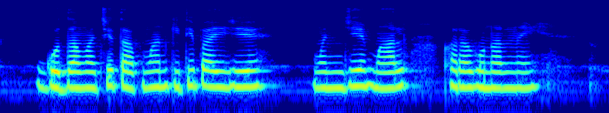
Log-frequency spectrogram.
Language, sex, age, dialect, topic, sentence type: Marathi, female, 18-24, Varhadi, agriculture, question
